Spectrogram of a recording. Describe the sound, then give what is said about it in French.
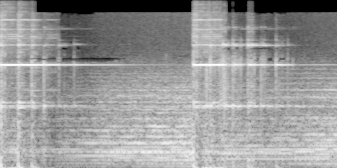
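A doorbell rings twice, bright metallic chimes with a sustained high ring that decays, the second strike landing about a second after the first. No voices are heard. “L'on sonne une deuxième fois.”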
